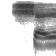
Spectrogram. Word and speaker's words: Shay: Or is that she or Shay? I want to make sure I say it right. Yes, Becky, exactly. Yep. Hey, Donna. Shay, you got it, darling. Shay it is.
